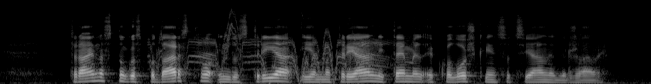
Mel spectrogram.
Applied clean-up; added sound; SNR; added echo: none; Scratching (performance technique); 16 dB; none.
